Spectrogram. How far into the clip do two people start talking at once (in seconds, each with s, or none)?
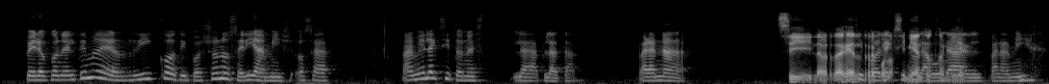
8.4 s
